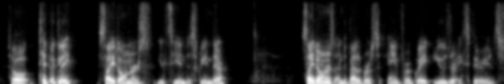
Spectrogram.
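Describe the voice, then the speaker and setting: A man speaks at a moderate pace with lively intonation and a dark, mellow tone. The recording is very clean, with a silent background. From Ireland. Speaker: web developer. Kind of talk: presentation talk.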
